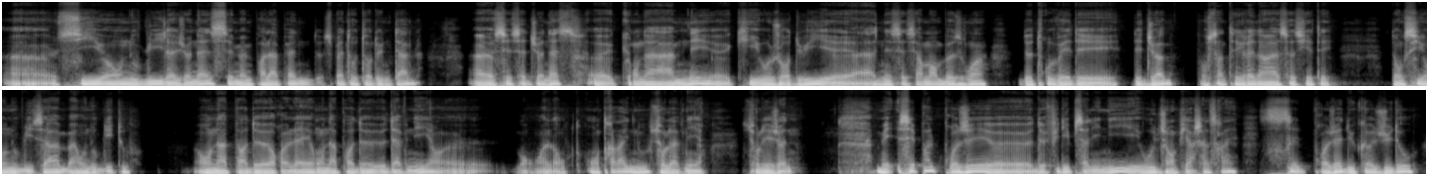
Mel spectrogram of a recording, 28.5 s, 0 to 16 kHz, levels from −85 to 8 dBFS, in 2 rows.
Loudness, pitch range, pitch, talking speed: -15 LUFS, 90-115 Hz, 100 Hz, 190 wpm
